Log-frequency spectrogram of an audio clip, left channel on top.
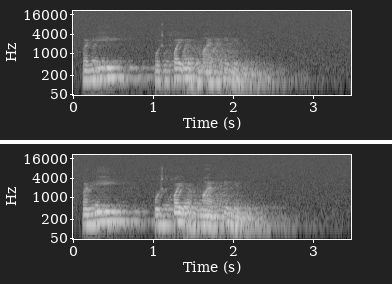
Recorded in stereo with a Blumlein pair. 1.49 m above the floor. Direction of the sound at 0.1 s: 30° right.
